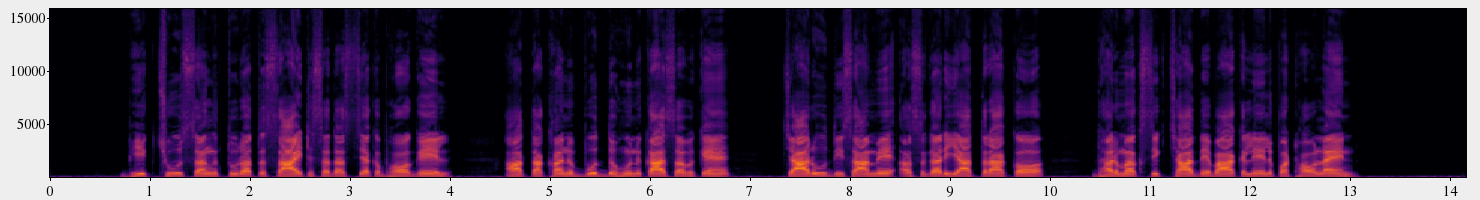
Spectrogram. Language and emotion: Maithili, neutral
